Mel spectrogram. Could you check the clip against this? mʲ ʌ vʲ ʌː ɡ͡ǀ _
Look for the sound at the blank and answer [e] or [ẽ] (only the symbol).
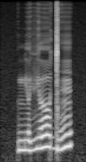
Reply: ẽ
